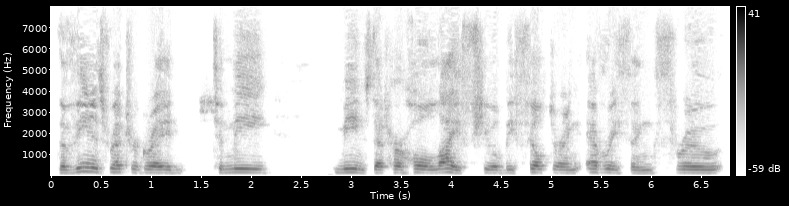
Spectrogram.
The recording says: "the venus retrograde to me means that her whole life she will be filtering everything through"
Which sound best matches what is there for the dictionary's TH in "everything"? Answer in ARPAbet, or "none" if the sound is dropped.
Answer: TH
